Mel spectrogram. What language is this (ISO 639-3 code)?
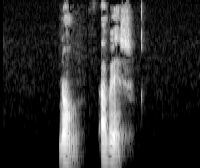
glg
